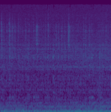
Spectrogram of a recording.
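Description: A cassette deck fast-forwards its tape with a steady, quiet mechanical whir and hiss, continuous and unbroken, with a faint low motor hum beneath and no voices.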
